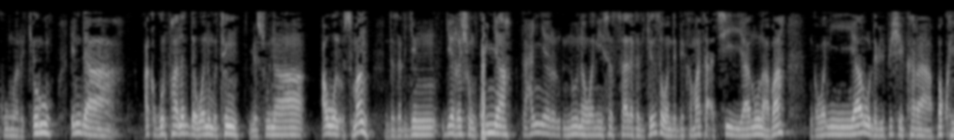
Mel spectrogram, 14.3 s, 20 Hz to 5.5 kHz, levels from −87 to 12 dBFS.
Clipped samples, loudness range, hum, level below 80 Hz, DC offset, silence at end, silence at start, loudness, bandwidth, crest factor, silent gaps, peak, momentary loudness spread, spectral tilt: under 0.1%; 3 LU; none; -52 dBFS; under 0.1%; 0 s; 0.05 s; -22 LUFS; 4.5 kHz; 20 dB; none; -2 dBFS; 10 LU; -11.5 dB/octave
